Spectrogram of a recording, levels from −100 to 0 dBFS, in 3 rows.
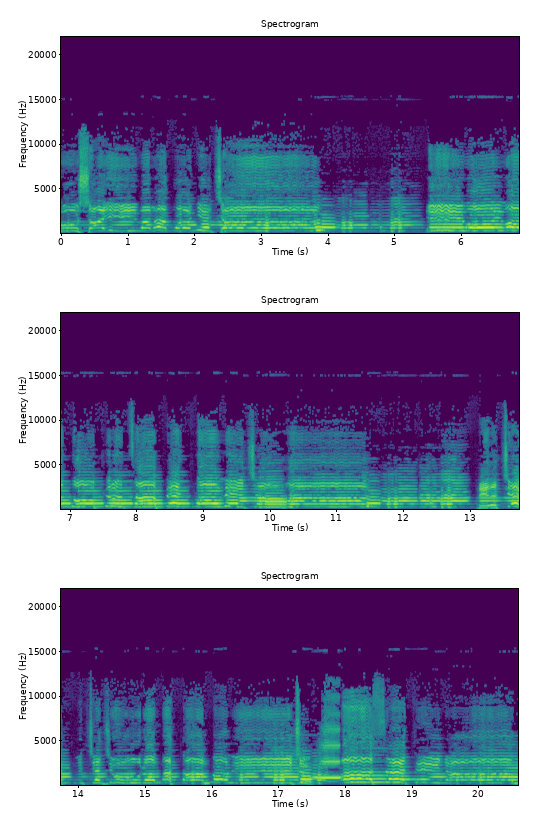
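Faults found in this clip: Noise suppressor applied to music or sounds, throughout. Speech-tuned suppressor treating steady tones, ambience and decay as noise; gain swings by around 10 dB, attacks pass while sustained parts sink, so the sound pumps and thins. Probable component: capture-side noise suppression left enabled on non-speech content.

Sound cut by the noise suppressor at 0.00–0.28 s (about 6 dB), 0.74–2.47 s (16 dB), 3.47–3.75 s (4 dB), 4.13–5.53 s (17 dB), 12.99–13.55 s, 13.89–14.57 s, 14.92–15.60 s (each 16 dB), 16.26–16.43 s (7 dB). Held or fading passages misjudged as noise and pulled down; the deepest dips swallow tails.

Loudspeaker feedback squeal at 17.40–17.96 s. Single 895 Hz tone swelling over roughly 0.3 s to some 5 dB above the programme. Mic picking up its own loudspeaker, loop gain above one at that frequency; the tone grows on its own until it stops. 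Probable component: open speaker path without echo cancellation.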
